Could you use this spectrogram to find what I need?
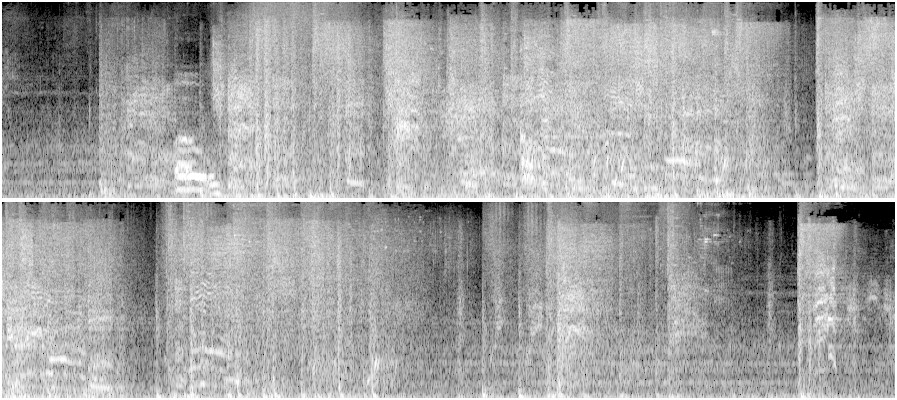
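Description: Game combat sounds of clashing blows and crackling spells play.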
